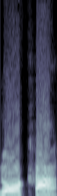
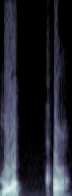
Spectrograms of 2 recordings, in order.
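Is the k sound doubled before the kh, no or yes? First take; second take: no; yes. First: It is said as ro-kha, with no k. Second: It is said as rok-kha, with a doubled k. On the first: The speaker calls it wrong. "রখা উচ্চারণ করেন না" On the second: The speaker calls it right. "আপনি উচ্চারণ করছেন রক্ষা"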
